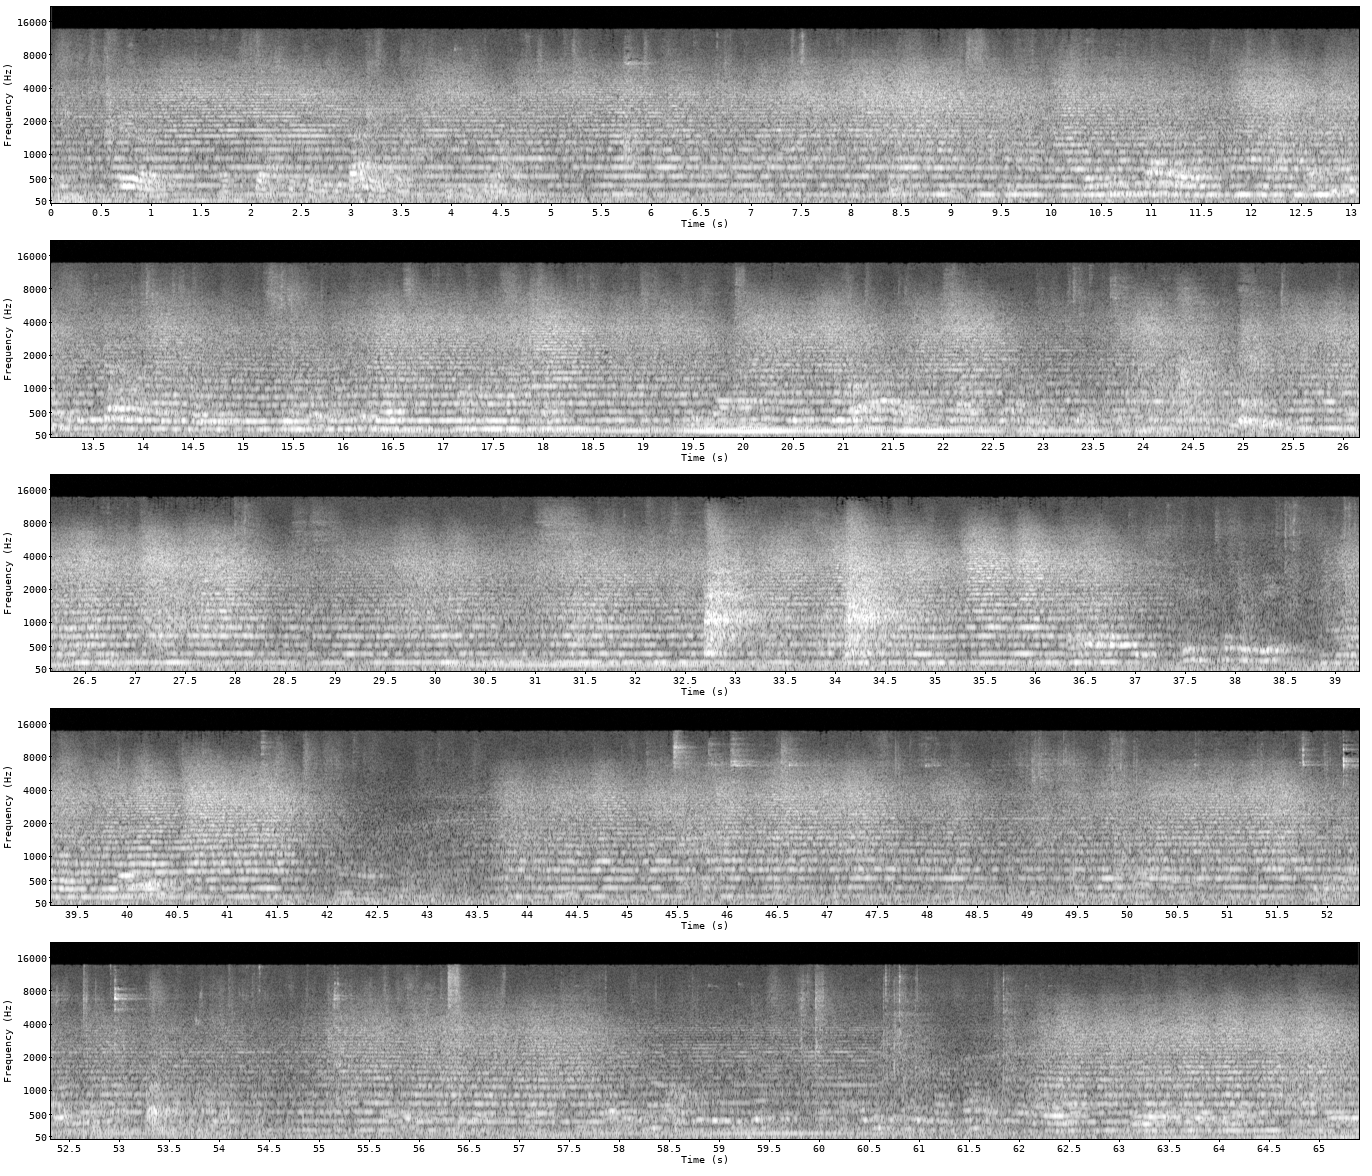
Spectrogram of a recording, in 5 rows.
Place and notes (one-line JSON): {"title": "Lyon, La Friche R.V.I., guided visit, electric saw", "date": "2010-07-07 17:00:00", "description": "Visit of la Friche RVI, a disabled factory where more than 300 artists live and work. By the end of july 2010 this place will be closed by local authorities.", "latitude": "45.75", "longitude": "4.88", "altitude": "181", "timezone": "Europe/Paris"}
